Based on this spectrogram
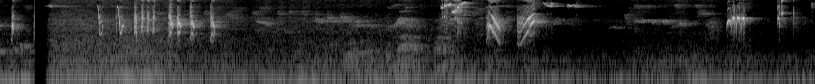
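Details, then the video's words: Young orange-headed thrush, recorded for training and luring, gives a rolling song with fill-ins: a burst of clustered notes, a long quiet gap, then sharp descending whistles and a final high call. "Anis Kembang Ngeroll Full isian - Masteran dan Pancingan Burung Anis Kembang Muda"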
